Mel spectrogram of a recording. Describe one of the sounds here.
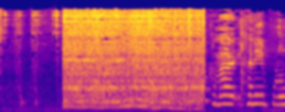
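A mixer grinder whirs loudly.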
